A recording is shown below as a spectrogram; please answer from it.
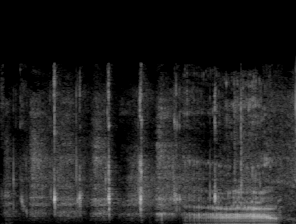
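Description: A Rottweiler gives a drawn-out, rumbling growl that sounds like an alligator's bellow.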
